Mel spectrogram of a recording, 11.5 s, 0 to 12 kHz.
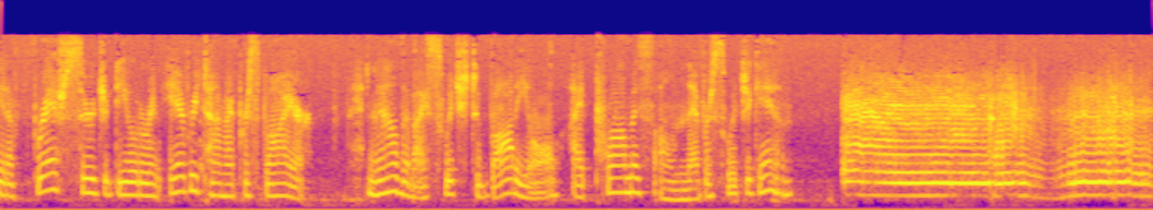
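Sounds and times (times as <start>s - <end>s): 
speech: 0.0s - 8.0s, 10.0s - 11.0s
mosquito buzzing as it circles: 8.4s - 11.5s.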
